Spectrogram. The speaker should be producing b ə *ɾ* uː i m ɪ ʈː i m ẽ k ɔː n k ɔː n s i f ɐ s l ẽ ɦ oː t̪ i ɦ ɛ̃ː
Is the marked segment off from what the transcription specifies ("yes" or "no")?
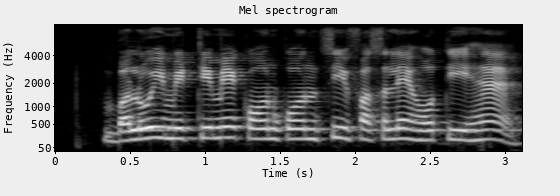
yes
